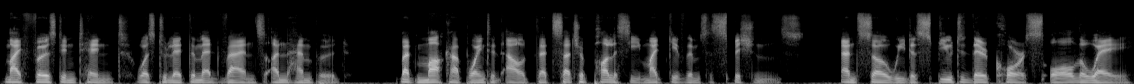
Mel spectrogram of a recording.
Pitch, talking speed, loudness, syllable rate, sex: 90 Hz, 160 wpm, -23 LUFS, 4.5 syllables/s, male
